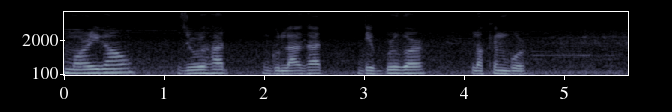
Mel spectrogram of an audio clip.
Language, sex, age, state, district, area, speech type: Assamese, male, 30-45, Assam, Morigaon, rural, spontaneous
